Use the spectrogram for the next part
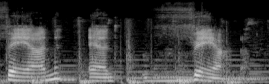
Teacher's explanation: the next kind of sound has as a labia dental and that's where you use your lower lip and your upper teeth so we only have a fricative like this like fan and fan voiceless and voiced the same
